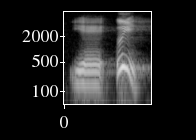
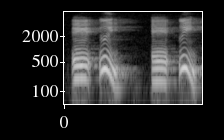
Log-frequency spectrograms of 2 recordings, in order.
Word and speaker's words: 예의: 예를 들어서 예의 이렇게 했을 때 얘 발음 어떻게 해야 되냐면 예의 이렇게 발음을 해주어야 한다라는 거죠. 애의 뭐 이런 식으로 다르게 발음하시면 안 된다라는 거예요. 예의 이렇게 정확하게 발음해 주셔야 한다는 겁니다.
